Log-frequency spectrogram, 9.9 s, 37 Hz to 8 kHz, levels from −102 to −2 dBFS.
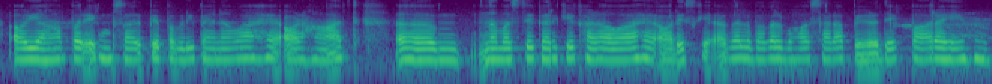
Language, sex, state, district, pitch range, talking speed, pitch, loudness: Hindi, female, Bihar, Kishanganj, 180-190 Hz, 170 wpm, 185 Hz, -37 LUFS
